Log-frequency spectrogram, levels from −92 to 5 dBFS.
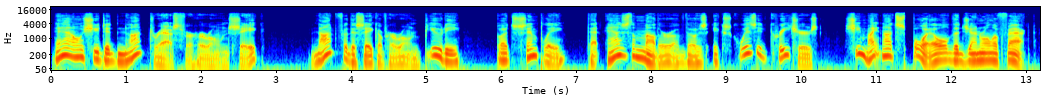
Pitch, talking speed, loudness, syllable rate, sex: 120 Hz, 155 wpm, -20 LUFS, 4.1 syllables/s, male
